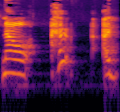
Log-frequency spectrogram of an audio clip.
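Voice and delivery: ordinary delivery

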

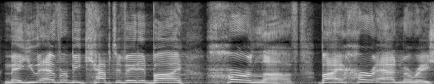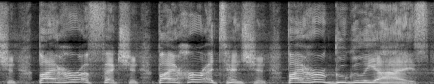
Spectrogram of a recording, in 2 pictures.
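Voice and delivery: each her punched in a building list; stress on her. Shown as a demonstration. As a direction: hammer her in every phrase. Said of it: "the emphasis is to be on her".

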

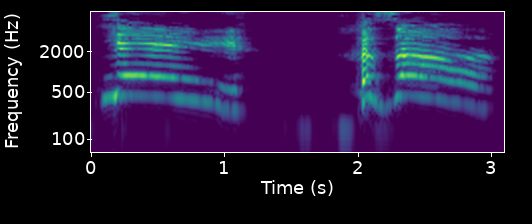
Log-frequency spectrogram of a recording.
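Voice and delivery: high, loud cheering; excited cheer. Real, not acted. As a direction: whoop with glee. Cheering for initiative roll.

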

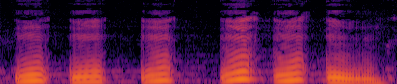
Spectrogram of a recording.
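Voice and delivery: tut-tut hums with a stifled laugh; disapproving wife. Acted. Preacher mimicking Michal sneering at dancing David, disapproving hums. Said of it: "His wife is sitting ... house saying".

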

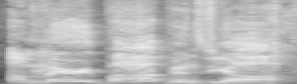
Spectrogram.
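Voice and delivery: Mary Poppins as a Southern belle; hammed-up y'all; mock Southern Mary Poppins. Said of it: "Deep South".

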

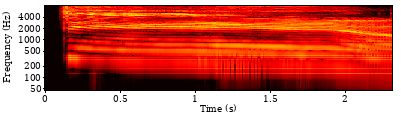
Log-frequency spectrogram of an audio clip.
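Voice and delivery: long, high stretched-out damn; drawn-out damn. Retold or imitated. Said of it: "I was like".

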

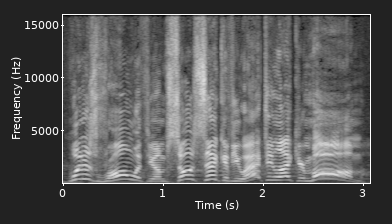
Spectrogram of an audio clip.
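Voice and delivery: high, loud heated shout; angry shouting. Retold or imitated. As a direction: shout at the wife mid-fight. Fight with wife.

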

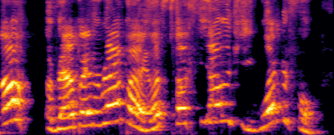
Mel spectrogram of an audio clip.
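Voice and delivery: high-pitched, eager delight; naive enthusiasm. Acted. Naive newcomer rabbi greeting a fellow rabbi as thought partner, eagerly delighted. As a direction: gush like a hopeful newcomer, pitched well up.

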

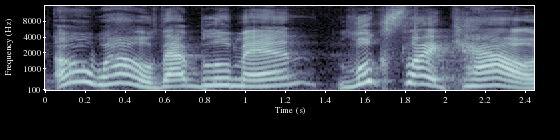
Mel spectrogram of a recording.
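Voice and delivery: amazed. Retold or imitated. Kid amazed.

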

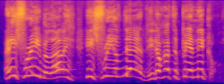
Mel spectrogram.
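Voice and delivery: high, loud, rejoicing proclamation; jubilant preaching. Real, not acted. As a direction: shout the good news of freedom. Preacher exults over the forgiven debt.

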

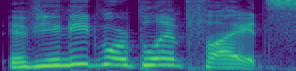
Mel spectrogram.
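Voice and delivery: normal talking voice

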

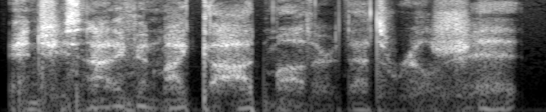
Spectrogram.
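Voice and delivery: hushed whisper, conspiratorial; whispered aside. Real, not acted. Whispering to viewers about the aunt. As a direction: whisper it like a secret.

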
